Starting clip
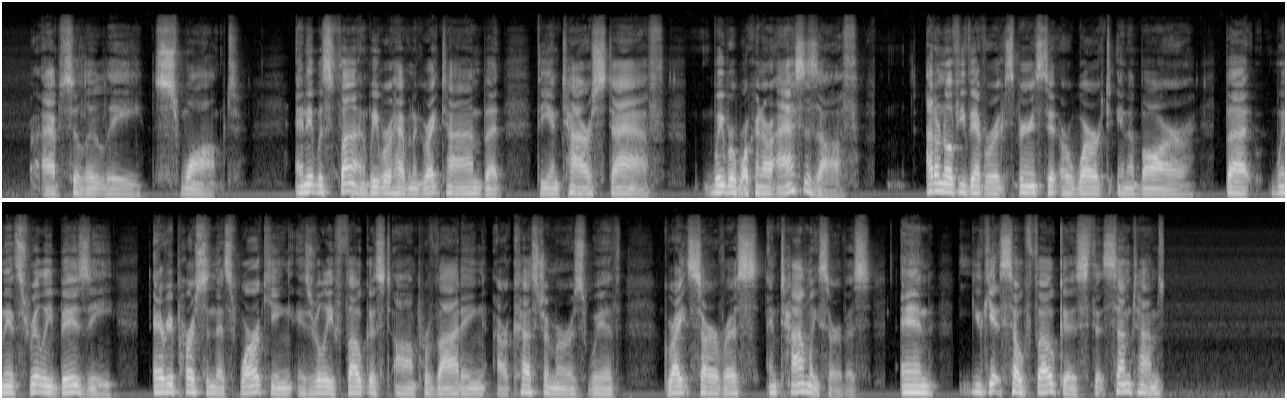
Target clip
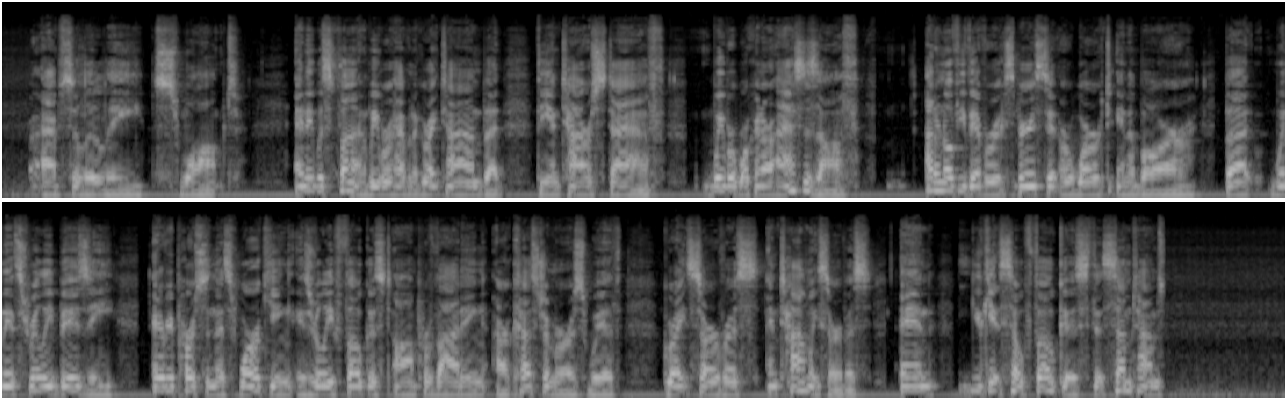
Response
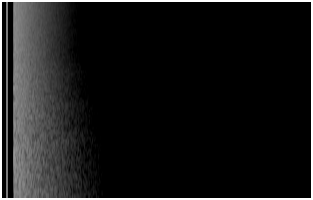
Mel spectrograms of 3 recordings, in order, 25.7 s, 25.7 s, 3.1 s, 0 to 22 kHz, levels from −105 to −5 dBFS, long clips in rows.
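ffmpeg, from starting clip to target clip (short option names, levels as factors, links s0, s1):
-filter_complex "[0:a]acrossover=split=320|7200[s0][s1][s2];[s0]acompressor=threshold=0.01:ratio=4[s3];[s1]acompressor=threshold=0.0224:ratio=4[s4];[s2]acompressor=threshold=0.00501:ratio=4[s5];[s3][s4][s5]amix=inputs=3:normalize=0,afftfilt=real='hypot(re,im)*cos(PI*b)':imag='0':win_size=2048:overlap=0.75"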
